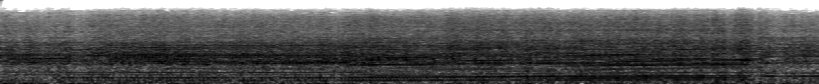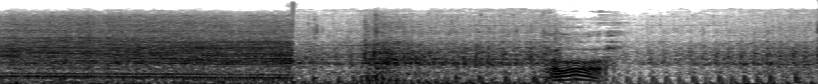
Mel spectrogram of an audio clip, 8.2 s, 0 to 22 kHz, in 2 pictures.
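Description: A Honda CRF450 dual-sport motorcycle engine revving on a ride, a loud throaty drone that climbs in pitch and then dips through quick throttle blips, very close and continuous with talking over it.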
